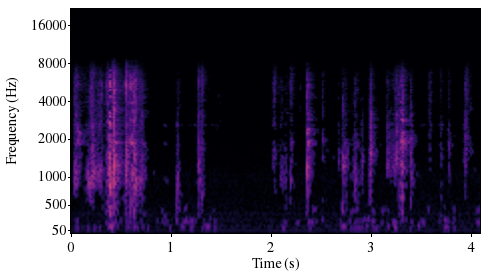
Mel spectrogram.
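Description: Plastic packaging of a Mini Brands surprise ball crinkled and unwrapped by hand: a loud crinkle in the first second, then a run of short crackles and clicks.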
